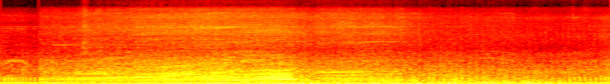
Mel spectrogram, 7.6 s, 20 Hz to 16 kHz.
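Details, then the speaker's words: Hero Xpulse 210 on a test ride after a service to cure tappet noise: engine pulls up through the revs with an even, deep exhaust note and no top-end ticking; sounds normal and healthy. "ವಾಯ್ಸ್ದು ಏನ ಅಷ್ಟು ಗಾಡಿ full ಒದರಾತಿಲ್ಲ normal ಆಗಿಐತಿ first ಹೆಂಗ್ ಬಂದಿತ್ತಲ್ಲ ಹಂಗ sound >> ಇದು actually ಚೆನ್ನಾಗಿರೋದು"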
